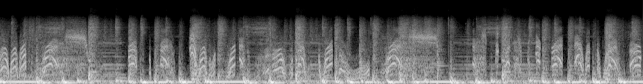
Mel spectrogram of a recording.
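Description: Vinyl record scratched by hand on a DJ turntable, in quick back-and-forth pitch sweeps. It plays over a looping beat with a steady bass line.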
